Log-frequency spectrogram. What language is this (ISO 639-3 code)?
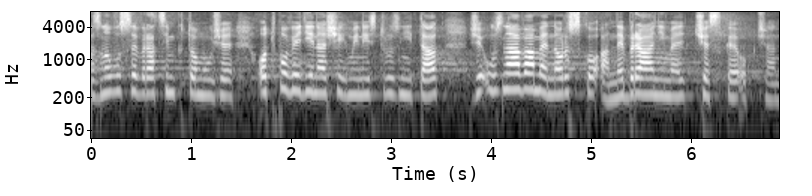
ces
